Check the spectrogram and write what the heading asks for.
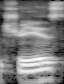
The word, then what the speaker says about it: trie: to be talking about tries um some people might call them trees like technically that's a great pronunciation for them but i'm going to call them tries today because it's just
